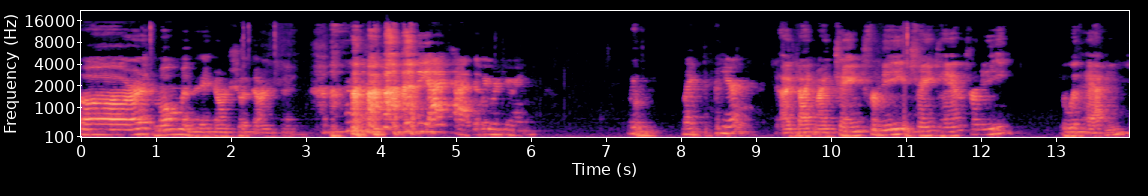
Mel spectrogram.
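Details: Wernicke's aphasia, a fluent aphasia from damage to Wernicke's area: many words producing meaningless word salad, with impaired comprehension and the patient unaware of his errors.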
